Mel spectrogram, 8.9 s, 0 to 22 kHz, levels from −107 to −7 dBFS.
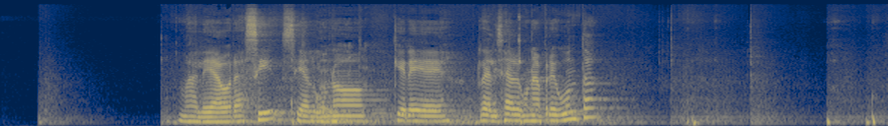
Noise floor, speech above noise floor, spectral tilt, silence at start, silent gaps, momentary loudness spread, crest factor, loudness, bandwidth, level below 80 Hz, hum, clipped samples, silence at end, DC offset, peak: -85 dBFS; 54 dB; -5 dB/octave; 0.4 s; none; 18 LU; 20 dB; -32 LUFS; 19 kHz; -76 dBFS; none; under 0.1%; 0.05 s; under 0.1%; -14 dBFS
